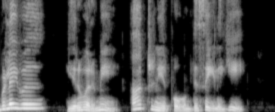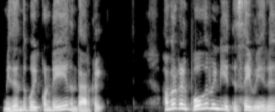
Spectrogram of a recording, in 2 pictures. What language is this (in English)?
Tamil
